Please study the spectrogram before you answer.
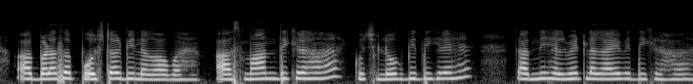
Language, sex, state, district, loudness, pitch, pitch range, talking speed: Hindi, female, Chhattisgarh, Raigarh, -16 LUFS, 255 Hz, 245-265 Hz, 215 wpm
